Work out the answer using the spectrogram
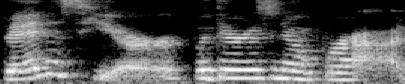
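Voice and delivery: ordinary talk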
